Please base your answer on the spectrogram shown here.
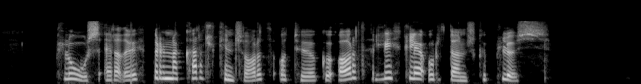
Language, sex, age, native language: Icelandic, female, 40-49, Icelandic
